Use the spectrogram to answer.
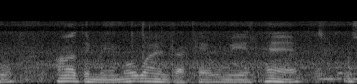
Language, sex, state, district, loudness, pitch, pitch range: Hindi, male, Uttar Pradesh, Deoria, -31 LUFS, 115 Hz, 110-135 Hz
